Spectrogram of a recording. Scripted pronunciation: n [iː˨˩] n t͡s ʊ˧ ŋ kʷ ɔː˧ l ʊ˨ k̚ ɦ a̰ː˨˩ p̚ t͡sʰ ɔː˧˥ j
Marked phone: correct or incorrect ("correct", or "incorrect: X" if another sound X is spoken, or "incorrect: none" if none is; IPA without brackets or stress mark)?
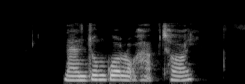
incorrect: aː˨˩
